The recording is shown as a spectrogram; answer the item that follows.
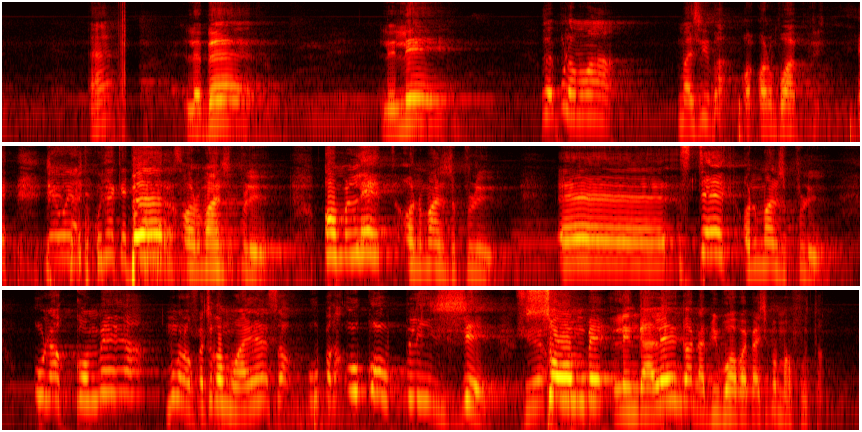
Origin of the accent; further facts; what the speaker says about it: Kolwezi, Lualaba, DR Congo; born there; now in Likasi, DR Congo; Kolwezi. Je suis né à Kolwezi.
